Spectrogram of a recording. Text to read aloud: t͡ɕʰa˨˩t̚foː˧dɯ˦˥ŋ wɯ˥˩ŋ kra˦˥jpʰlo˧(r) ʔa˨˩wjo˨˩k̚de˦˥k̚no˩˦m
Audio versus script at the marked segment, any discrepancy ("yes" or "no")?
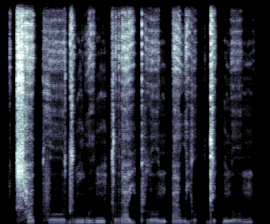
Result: yes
